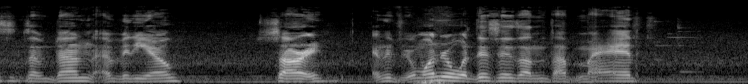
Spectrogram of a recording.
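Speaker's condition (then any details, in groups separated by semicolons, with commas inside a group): Cerebral palsy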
